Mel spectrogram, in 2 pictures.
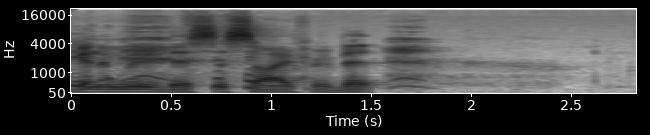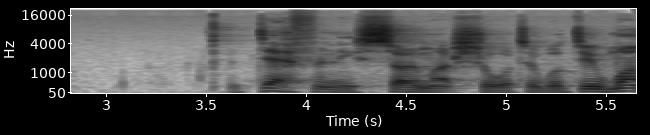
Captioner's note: sips tea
